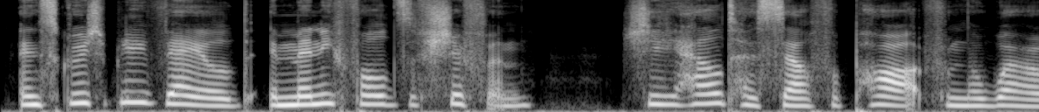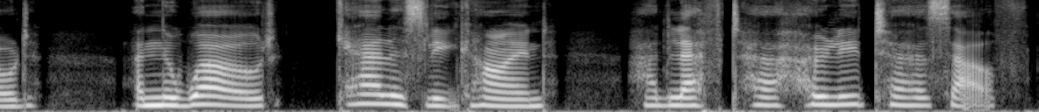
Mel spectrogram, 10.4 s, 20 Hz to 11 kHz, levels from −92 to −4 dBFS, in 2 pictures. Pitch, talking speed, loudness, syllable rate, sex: 235 Hz, 145 wpm, -19 LUFS, 4.4 syllables/s, female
